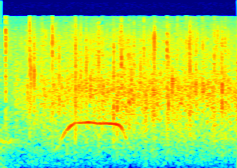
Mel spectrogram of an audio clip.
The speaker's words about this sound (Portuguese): Aleluia, aplauda o Senhor.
